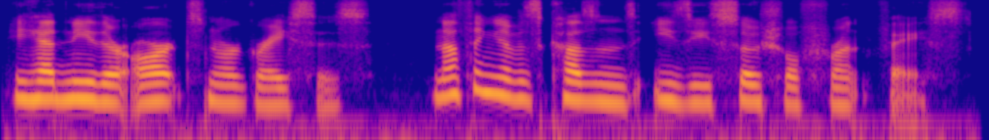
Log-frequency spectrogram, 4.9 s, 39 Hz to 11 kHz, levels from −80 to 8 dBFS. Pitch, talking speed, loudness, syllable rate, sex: 190 Hz, 170 wpm, -18 LUFS, 4.5 syllables/s, female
